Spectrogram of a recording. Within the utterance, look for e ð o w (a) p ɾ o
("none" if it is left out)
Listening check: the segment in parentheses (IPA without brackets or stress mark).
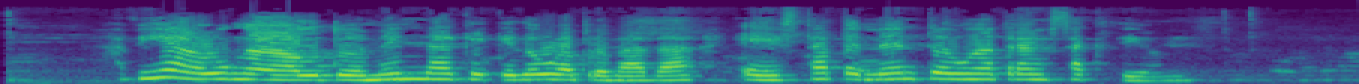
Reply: a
